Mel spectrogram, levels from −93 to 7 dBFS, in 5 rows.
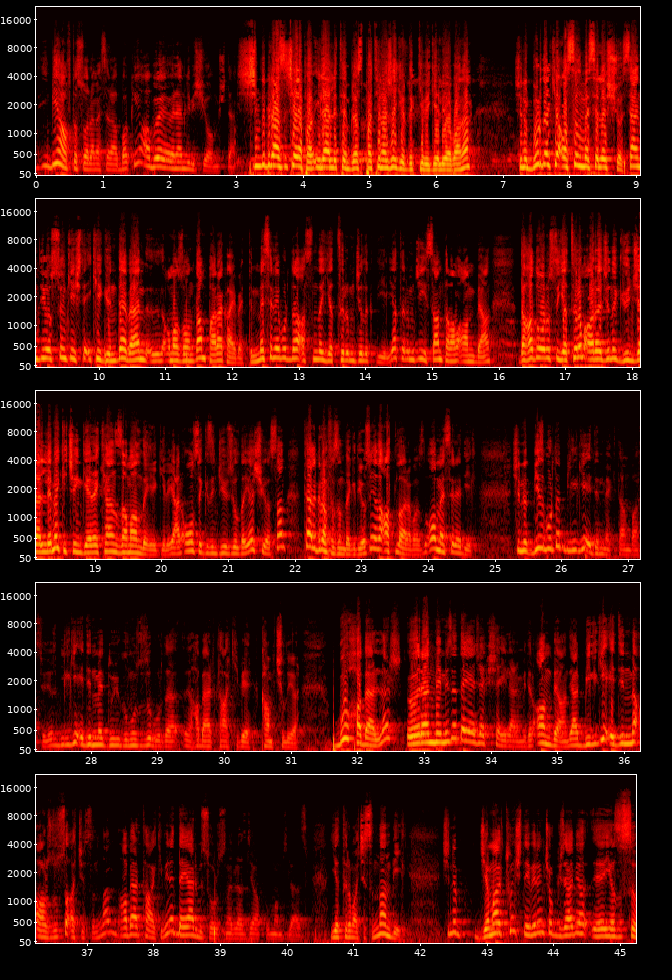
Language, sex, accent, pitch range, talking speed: Turkish, male, native, 140-215 Hz, 160 wpm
